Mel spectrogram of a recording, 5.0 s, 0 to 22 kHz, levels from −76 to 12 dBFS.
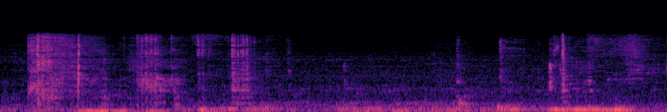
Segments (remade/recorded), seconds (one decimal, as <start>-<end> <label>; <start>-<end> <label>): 0.0-1.4 remade; 1.4-5.0 recorded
